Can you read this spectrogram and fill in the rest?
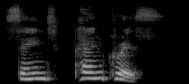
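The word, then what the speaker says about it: St Pancras: In English, ça se prononce Saint Pancras.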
